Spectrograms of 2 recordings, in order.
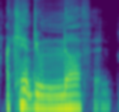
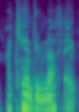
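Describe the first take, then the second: First: A louder first take of I can't do nothing; louder complaint. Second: A much softer, resigned echo of I can't do nothing; quieter repeat. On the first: Comedian venting that he can't do anything, louder. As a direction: say it out loud, fed up. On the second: Comedian repeating his complaint to himself, much softer. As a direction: drop it to a quiet aside. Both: Real, not acted.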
